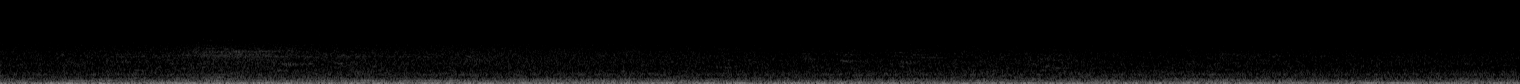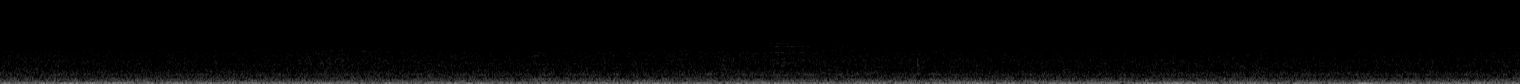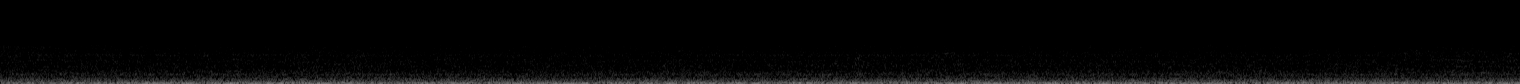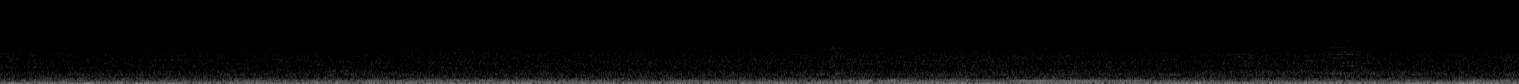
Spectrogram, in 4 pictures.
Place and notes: SPOT-Taipei Film House, Taipei - Environmental sounds
Environmental sounds, walking on the Road, Traffic Sound, Binaural recordings, Zoom H4n+ Soundman OKM II
6 February 2014, 14:18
